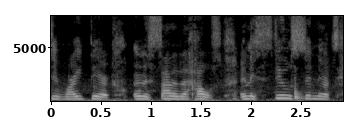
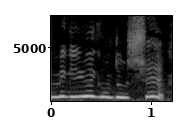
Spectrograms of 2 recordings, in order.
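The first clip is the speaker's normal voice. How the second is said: loud, high defiant taunt; defiant retort; 9 semitones higher, 8 dB louder than usual. Retold or imitated. Sister loudly daring her brother to act. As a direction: throw it back at him loud.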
